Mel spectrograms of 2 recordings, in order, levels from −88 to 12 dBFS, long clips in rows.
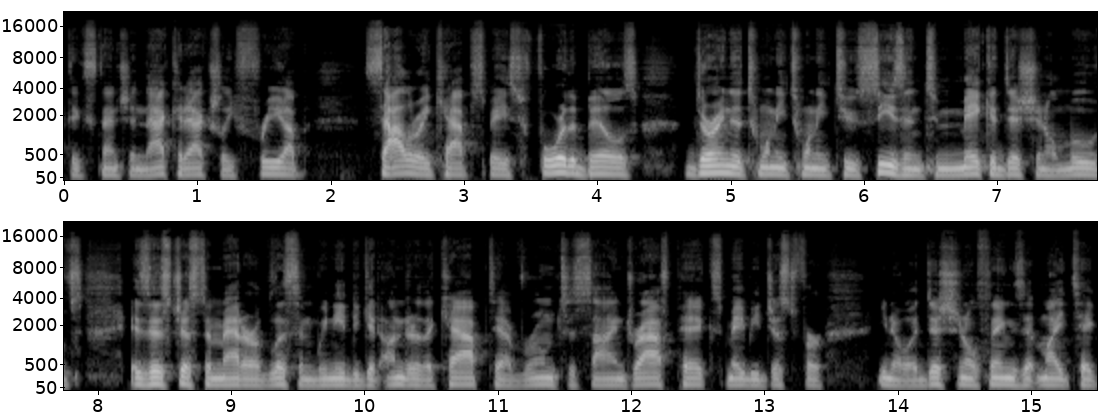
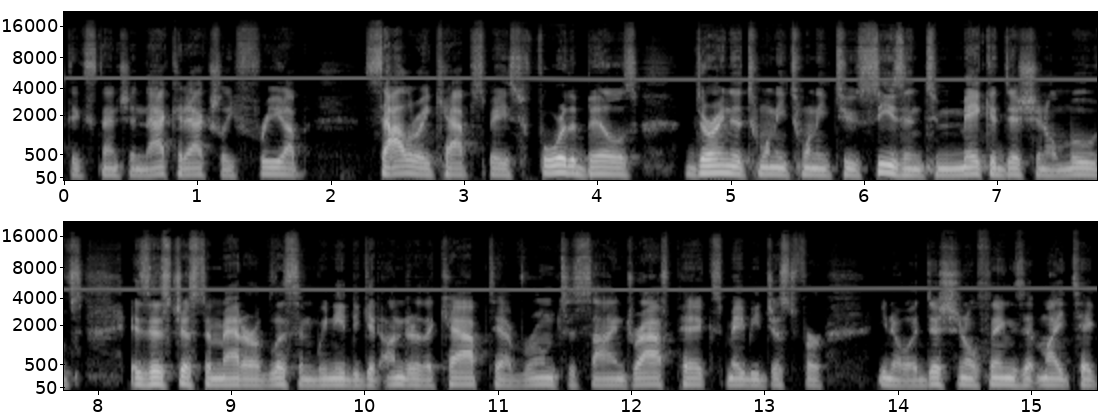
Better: first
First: none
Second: high-pitched whine; faint; throughout; 5 kHz, 20 dB below the speech

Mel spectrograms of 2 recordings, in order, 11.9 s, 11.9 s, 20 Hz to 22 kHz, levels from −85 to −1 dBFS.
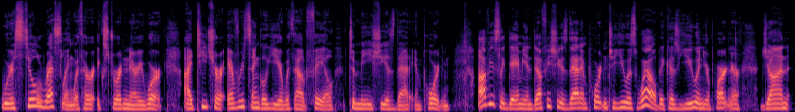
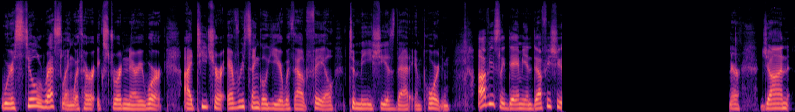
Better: first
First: none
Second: audio cutting out; at 8.5 s for 2.5 s

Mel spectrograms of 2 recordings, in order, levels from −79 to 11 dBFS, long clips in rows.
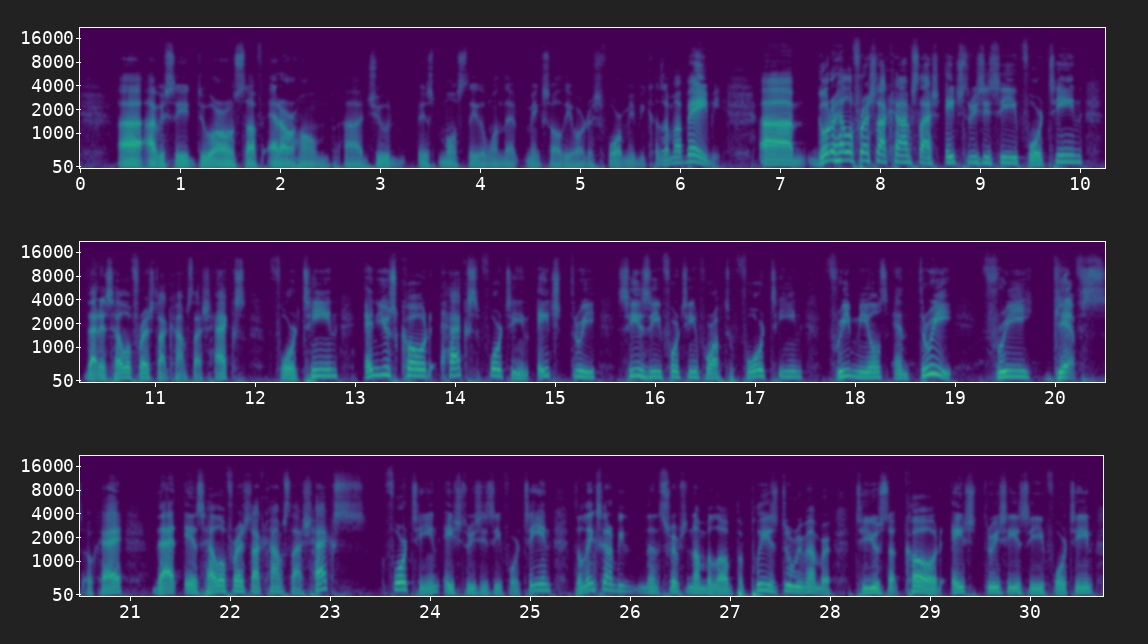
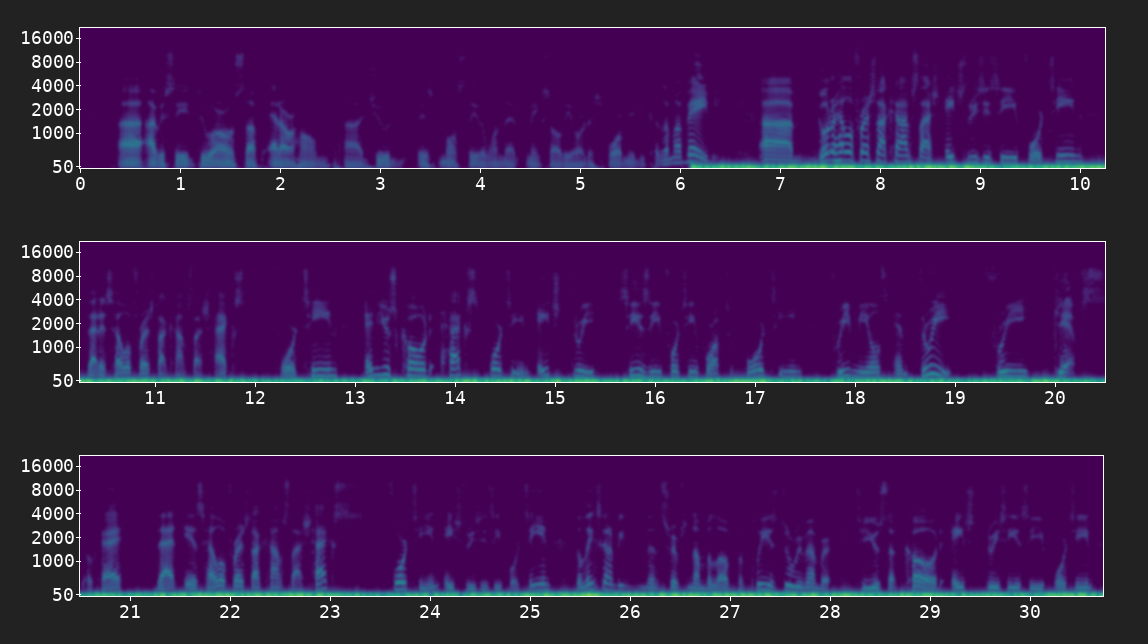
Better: first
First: none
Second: low rumble; loud; from 6 s on; 9 dB below the speech

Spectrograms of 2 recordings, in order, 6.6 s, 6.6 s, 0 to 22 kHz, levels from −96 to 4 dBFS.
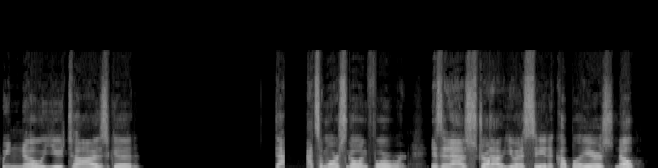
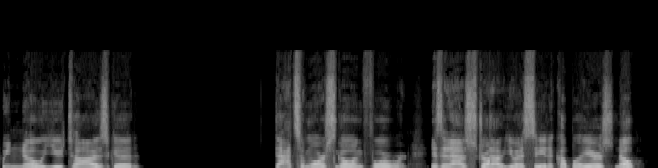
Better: second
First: audio freezing; at 3 s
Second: none

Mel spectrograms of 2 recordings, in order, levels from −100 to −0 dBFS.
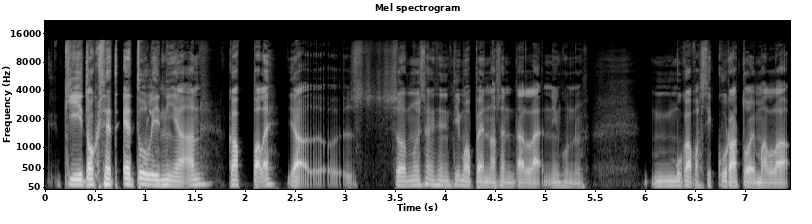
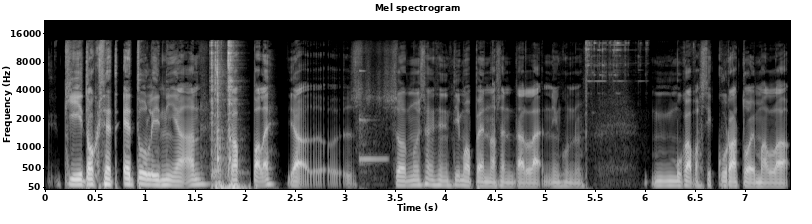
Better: first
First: none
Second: keyboard typing; loud; at 1.5 s; peak 1 dB above the speech // doorbell; faint; at 3 s; peak 15 dB below the speech // jangling keys; faint; at 5.5 s; peak 15 dB below the speech

